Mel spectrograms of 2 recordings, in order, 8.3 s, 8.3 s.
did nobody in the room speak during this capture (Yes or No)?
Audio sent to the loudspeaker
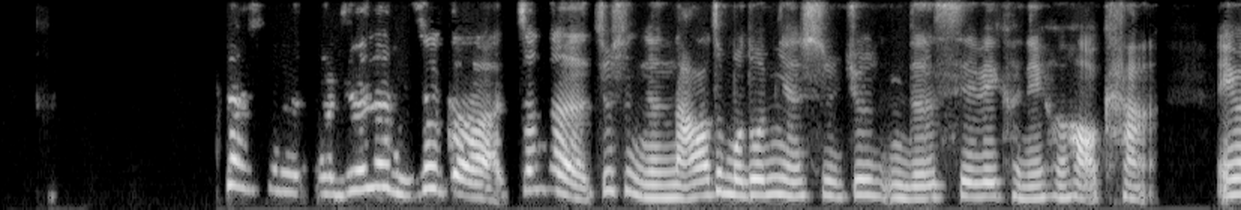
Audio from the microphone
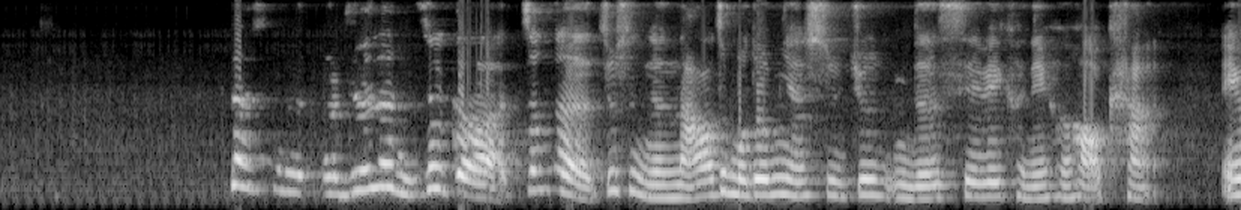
Yes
